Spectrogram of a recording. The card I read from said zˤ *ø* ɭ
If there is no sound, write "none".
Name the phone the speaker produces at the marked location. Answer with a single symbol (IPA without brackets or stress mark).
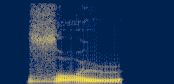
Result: ø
